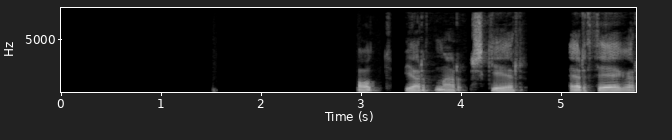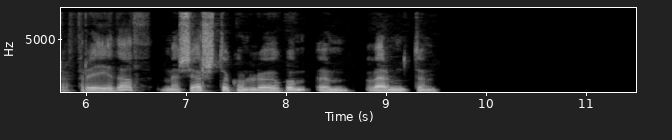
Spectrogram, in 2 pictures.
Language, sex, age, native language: Icelandic, male, 50-59, Icelandic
